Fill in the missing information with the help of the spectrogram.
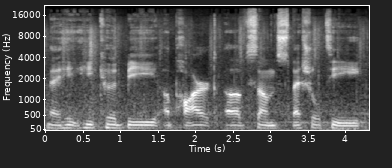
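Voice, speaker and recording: Low-voiced, slow-talking man playing a game. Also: level tone, background noise. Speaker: gaming video host. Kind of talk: casual gameplay roleplay commentary. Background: game music.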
